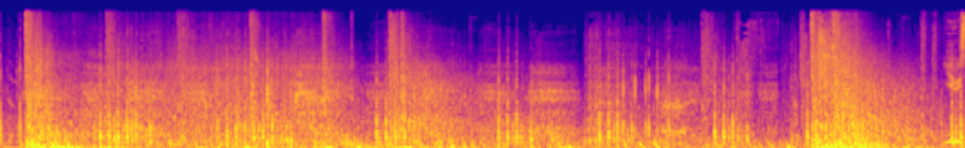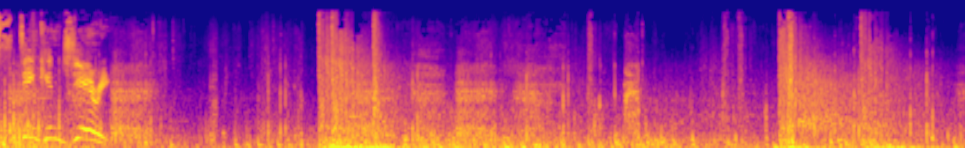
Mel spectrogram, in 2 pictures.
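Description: Footsteps run quickly over sand and dirt.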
